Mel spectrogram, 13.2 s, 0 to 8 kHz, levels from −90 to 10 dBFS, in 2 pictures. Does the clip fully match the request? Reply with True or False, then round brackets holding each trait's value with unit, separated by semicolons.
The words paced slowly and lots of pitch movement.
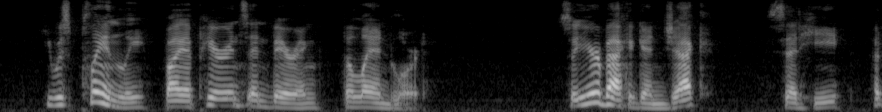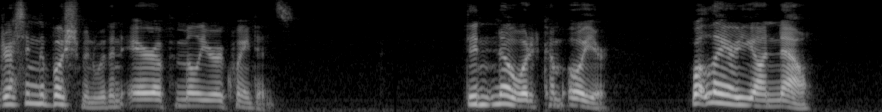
False (170 wpm; 7.4 semitones)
